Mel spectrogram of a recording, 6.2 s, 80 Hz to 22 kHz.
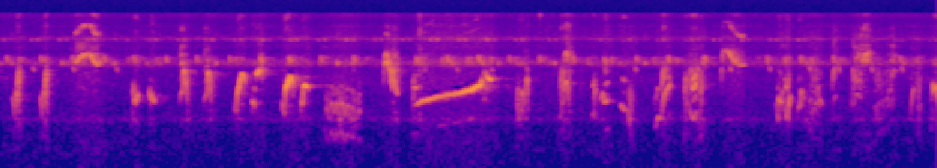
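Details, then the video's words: Stripe-throated bulbul, a decoy bird used for trapping, recorded 25 August 2021: rapid series of sharp chirps and short rising, liquid whistled notes, some slurred upward, with a steady high insect-like drone in the background. "Suara merbah lekir gacor"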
